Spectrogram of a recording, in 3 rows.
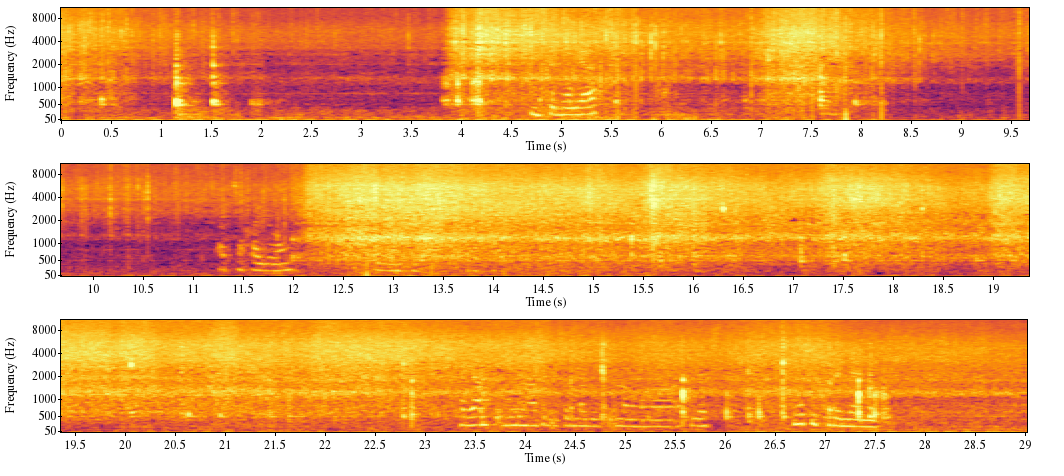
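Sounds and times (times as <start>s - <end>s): garlic and onion sizzling in oil: 0.0s - 29.0s
wooden spoon stirring pot: 16.3s - 27.8s.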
